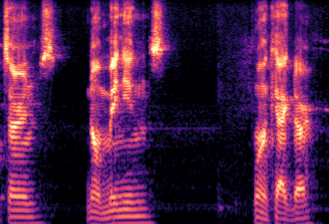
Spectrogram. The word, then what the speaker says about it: Khadgar: Come on, Kagdar. How do you pronounce it? Is it Kagdar or Khadgar? I don't even know. Khadgar. Khadgar, okay.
